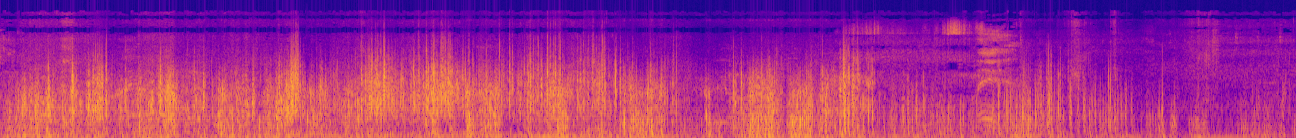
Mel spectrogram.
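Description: Wind buffeting the phone's microphone in gusts, a loud, uneven rumble with no break.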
